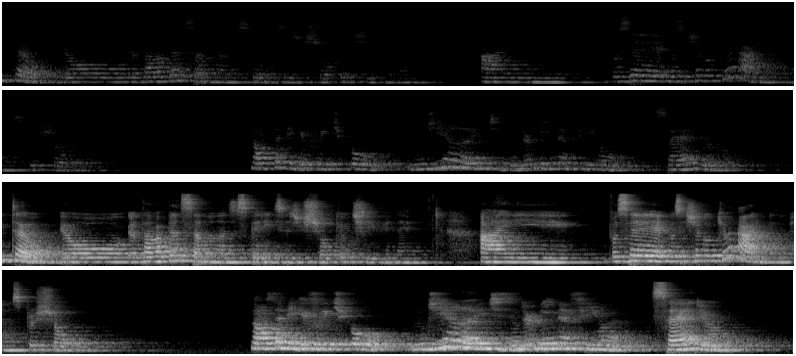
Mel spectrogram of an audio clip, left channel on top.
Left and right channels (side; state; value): left; quieter; 24.3 dB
